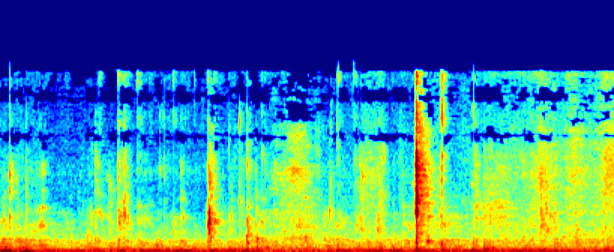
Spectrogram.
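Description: Close-miked wet chewing and lip smacks of people eating fufu (amala) and egusi soup by hand, with scattered short clicks and one sharp smack about four seconds in. A brief low hum of the voice comes right at the start, and a faint steady low hum runs underneath.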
